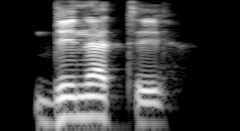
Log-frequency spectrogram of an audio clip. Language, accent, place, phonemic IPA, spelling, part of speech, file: French, France, Lyon, /de.na.te/, dénatter, verb, LL-Q150 (fra)-dénatter.wav
- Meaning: to disentangle; to remove knots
